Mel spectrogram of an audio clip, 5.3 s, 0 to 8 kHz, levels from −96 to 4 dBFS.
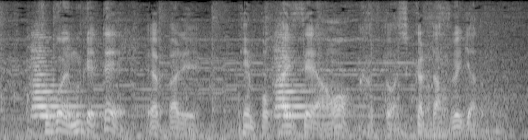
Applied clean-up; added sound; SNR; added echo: none; Bowed string instrument; 2 dB; none.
